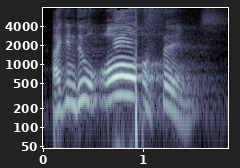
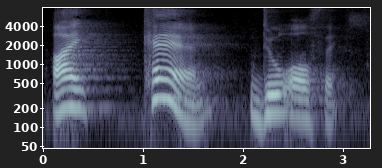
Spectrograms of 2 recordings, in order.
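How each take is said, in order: First: The stress falls on the word all. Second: The stress falls on the word can. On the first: Everything is possible, not just certain things. "Not just certain things. All things" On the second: It is possible. "It's possible. I can"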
